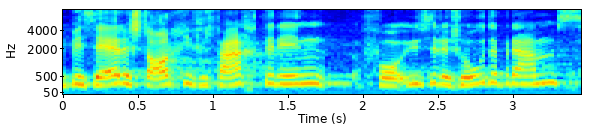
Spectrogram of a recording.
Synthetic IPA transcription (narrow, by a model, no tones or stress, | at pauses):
ɪbɪseːɾəʃtɑɾχifəɾfæχt̪əɾɪn | fɔysəɾəʃʊldəbɾæms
